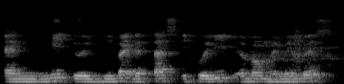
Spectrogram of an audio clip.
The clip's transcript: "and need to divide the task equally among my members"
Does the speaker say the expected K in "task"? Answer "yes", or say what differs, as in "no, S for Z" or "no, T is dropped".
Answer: no, K is dropped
